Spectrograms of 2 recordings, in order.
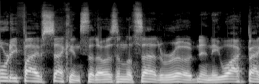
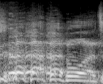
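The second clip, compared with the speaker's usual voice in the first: higher and louder, laughing as you admit it; 11 semitones higher, 4 dB louder than usual. Real, not acted. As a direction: giggle the confession. Laughing admission of being caught.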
